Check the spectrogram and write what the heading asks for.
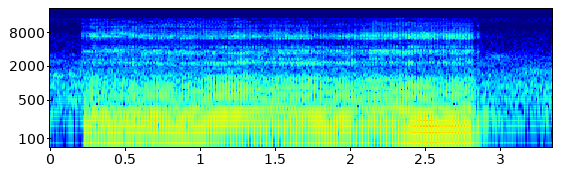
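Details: Dog snuggling and resting: one long, steady, buzzing snore of about two and a half seconds. Snoring.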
